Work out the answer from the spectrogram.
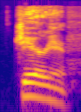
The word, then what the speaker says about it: Jerrion: And I asked him, what is the proper pronunciation? He goes, everyone, some of my friends call me Jerrion. My mom calls me Jerrion. I was like, okay, so Jerrion. We're going to go with Jerrion then.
